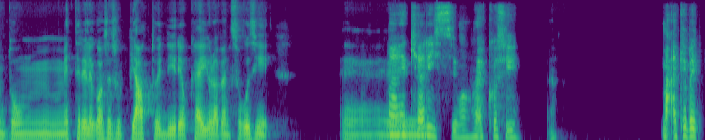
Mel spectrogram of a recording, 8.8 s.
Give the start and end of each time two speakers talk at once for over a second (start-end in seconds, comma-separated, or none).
none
